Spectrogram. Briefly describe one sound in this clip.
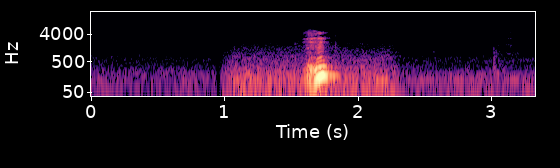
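A young man speaks quietly, close by.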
